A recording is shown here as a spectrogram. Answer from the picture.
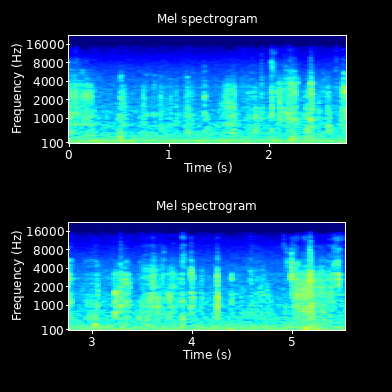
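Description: Close-miked wet chewing of chili cheese fries, with many short, irregular mouth clicks and smacks and a denser cluster of them about five seconds in, while a plastic fork picks at fries in a foam container.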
